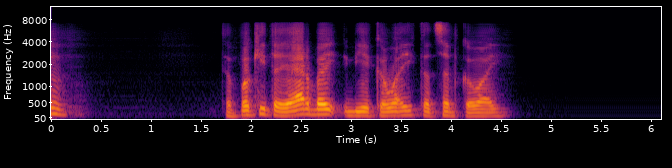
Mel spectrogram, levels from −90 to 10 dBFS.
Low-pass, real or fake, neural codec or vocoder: 7.2 kHz; fake; codec, 16 kHz, about 1 kbps, DyCAST, with the encoder's durations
